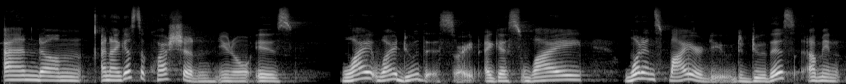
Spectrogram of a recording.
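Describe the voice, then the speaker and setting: A woman's voice: on the low side, animated, measured pace, darkish tone, big-room sound. A woman hosting an interview, asking long questions with frequent "right?" tags and fillers. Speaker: company CEO hosting the interview.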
